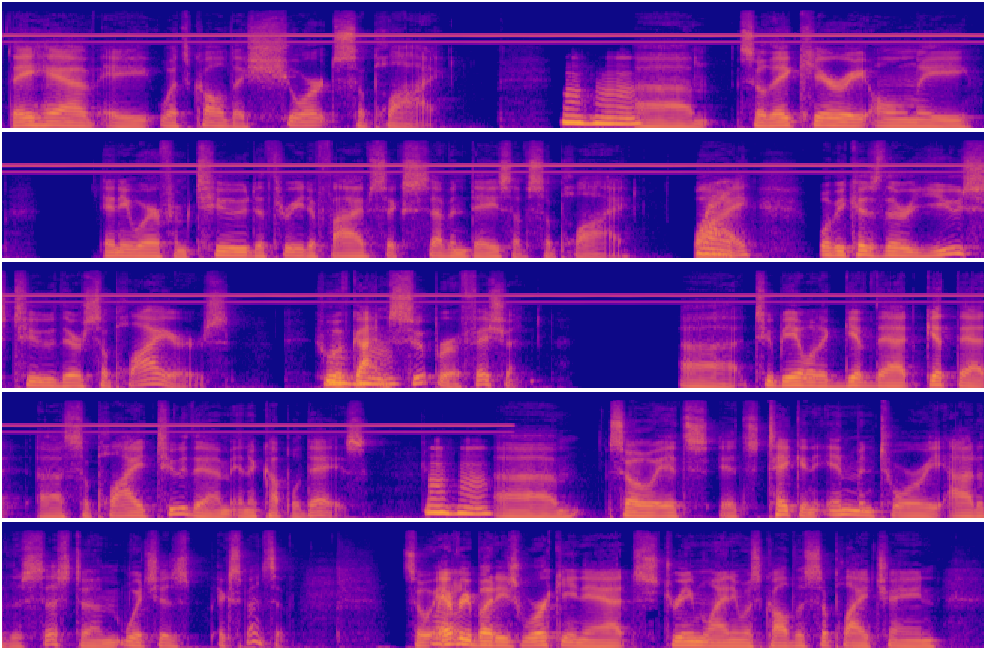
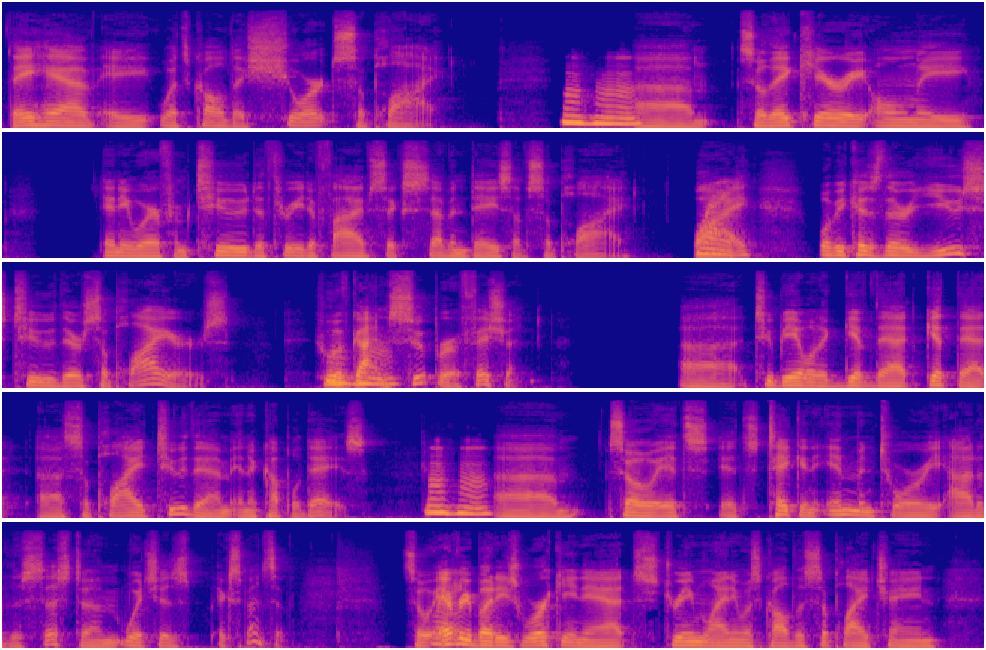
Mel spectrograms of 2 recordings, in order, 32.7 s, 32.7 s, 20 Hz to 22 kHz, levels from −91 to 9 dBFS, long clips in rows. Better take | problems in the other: second | high-pitched whine; noticeable; until 23 s; 7.5 kHz, 10 dB below the speech

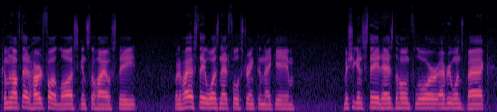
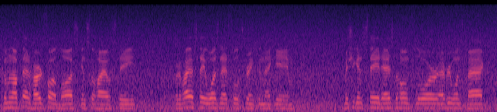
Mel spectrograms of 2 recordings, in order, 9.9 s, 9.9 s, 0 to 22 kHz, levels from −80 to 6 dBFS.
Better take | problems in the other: first | hiss; loud; throughout; 7 dB below the speech; faint in the first

